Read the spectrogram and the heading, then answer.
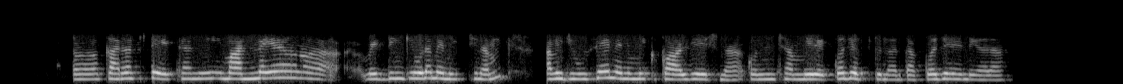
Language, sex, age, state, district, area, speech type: Telugu, female, 18-30, Telangana, Jagtial, urban, conversation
